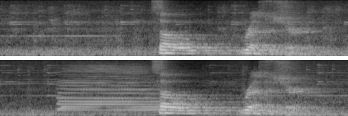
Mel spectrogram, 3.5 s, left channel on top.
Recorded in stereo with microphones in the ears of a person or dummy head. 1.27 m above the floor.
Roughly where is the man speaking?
Centre.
